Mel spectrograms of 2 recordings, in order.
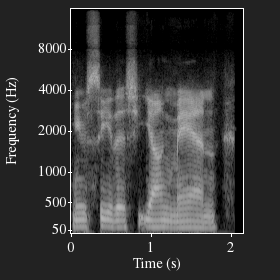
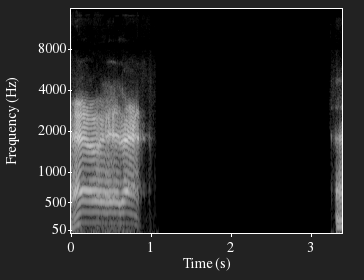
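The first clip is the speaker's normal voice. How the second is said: put-on high, raised old voice; 9 semitones higher, 5 dB louder than usual. Someone knocks on a door and a voice answers from inside: old voice. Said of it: "you hear a an old voice say".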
